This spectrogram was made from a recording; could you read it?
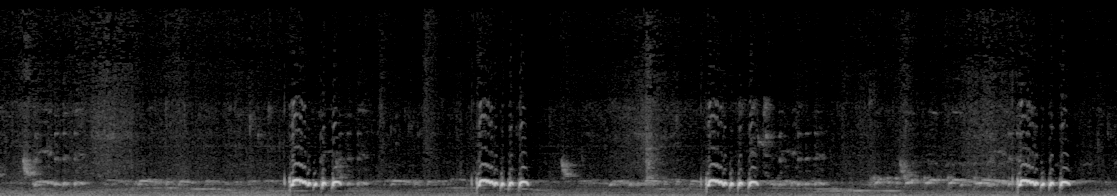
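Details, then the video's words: Morning zebra dove calling: four crisp phrases spaced about two and a half seconds apart, a held note then a rapid tumble of short coos, over quiet murmuring background doves. "suara burung perkutut gacor | zebra dove still calling every morning"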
